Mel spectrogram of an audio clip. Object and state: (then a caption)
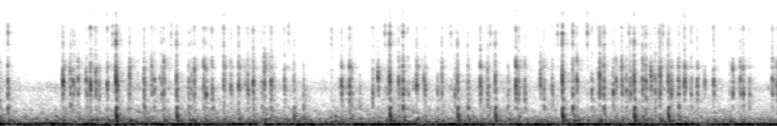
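Plastic mechanical keyboard being typed on. Fingertips of both hands type continuously on a compact cream-white mechanical keyboard with plastic keycaps and a hollow case, resting on a glass table. A rapid, uneven stream of short, crisp clacks with bright edges sits over a steady low rumble. Each tap dies away almost instantly.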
